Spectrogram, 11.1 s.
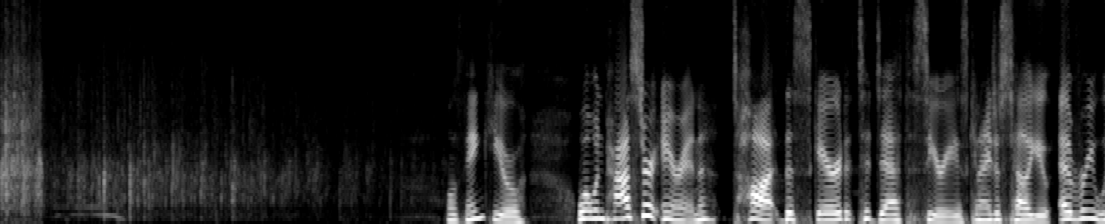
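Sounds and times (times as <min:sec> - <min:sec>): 
audience applause: 0:00.0 - 0:04.3
speech: 0:04.5 - 0:11.0.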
